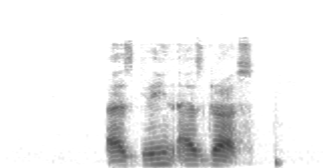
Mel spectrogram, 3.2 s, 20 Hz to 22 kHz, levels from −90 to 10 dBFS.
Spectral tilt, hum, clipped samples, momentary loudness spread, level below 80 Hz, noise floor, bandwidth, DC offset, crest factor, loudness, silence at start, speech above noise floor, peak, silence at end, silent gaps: -5.5 dB/octave; none; under 0.1%; 14 LU; -78 dBFS; -83 dBFS; 8.4 kHz; under 0.1%; 20 dB; -26 LUFS; 1.05 s; 57 dB; -8 dBFS; 0.45 s; none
